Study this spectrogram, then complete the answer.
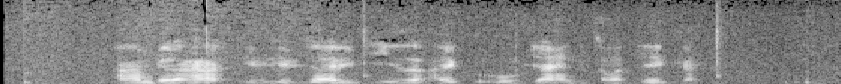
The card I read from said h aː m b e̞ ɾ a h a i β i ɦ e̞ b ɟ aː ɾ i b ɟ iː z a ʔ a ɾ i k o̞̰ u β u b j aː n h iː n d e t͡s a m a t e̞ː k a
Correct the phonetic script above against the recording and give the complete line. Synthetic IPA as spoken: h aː m b e̞ ɾ a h a i β i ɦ e̞ b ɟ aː ɾ i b ɟ iː z a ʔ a ɾ i k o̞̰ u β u b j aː h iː n d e t͡s a m a t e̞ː k a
